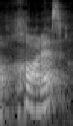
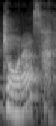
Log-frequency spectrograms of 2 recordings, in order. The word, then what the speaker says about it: choras: eh en las palabras Como por ejemplo joras joras que sería coro para ustedes c h es otro sonido así que no se vayan a confundir no al ver palabras lituanas o en lituano no vayas a no vayan a decir choras choras que se No no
